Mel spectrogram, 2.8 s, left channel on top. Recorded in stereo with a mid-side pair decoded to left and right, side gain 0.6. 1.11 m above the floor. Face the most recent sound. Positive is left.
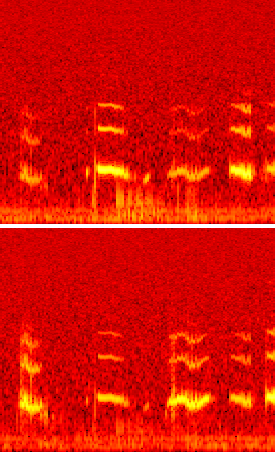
No sound to turn to.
